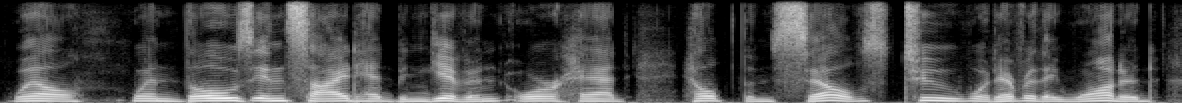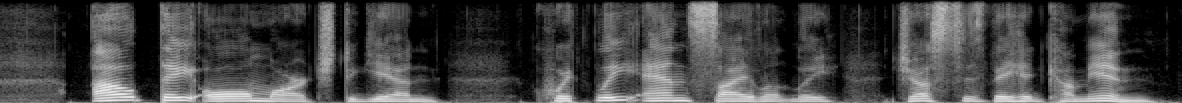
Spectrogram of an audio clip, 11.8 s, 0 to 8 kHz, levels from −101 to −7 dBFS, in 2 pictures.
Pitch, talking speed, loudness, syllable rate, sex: 170 Hz, 145 wpm, -19 LUFS, 4.6 syllables/s, female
